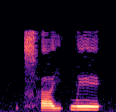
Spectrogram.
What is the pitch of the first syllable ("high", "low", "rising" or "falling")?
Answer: low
